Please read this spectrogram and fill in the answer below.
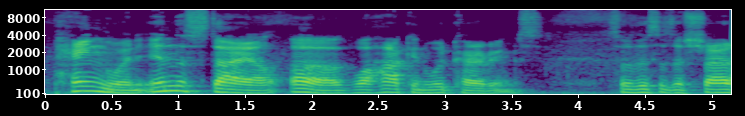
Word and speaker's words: Oaxacan: where they come from, we say Oaxacan, so we just add an N to it. I am going to do a little demonstration here of a penguin in the style of Oaxacan wood carvings.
